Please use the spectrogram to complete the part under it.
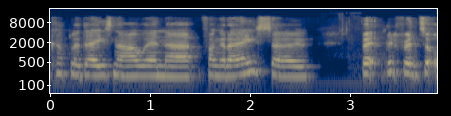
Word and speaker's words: Whangarei: Whangarei. – Whangarei.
